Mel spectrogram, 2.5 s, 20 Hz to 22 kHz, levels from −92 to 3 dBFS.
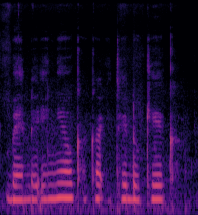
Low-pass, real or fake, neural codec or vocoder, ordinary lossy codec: none; real; none; none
